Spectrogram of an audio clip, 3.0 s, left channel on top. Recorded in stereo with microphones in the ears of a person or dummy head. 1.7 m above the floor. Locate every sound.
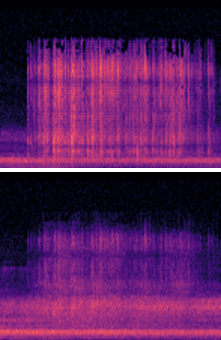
0.4 s crumpling: 35° left (ahead or behind), 0.8 m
